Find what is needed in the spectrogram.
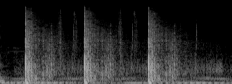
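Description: Gunshots: three loud sharp reports a little over half a second apart, with fainter cracks in between.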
